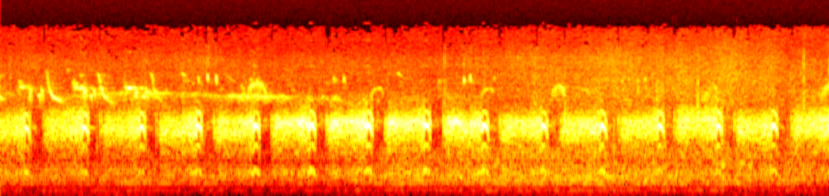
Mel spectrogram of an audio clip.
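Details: Pectoral sandpiper (Calidris melanotos), song.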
